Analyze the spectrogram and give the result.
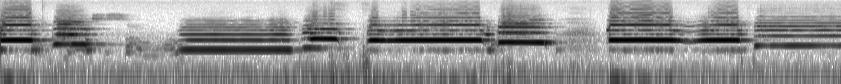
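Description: A simple nursery-rhyme melody is whistled in a series of clear, sustained notes stepping up and down, loud, with short gaps between phrases and no talking.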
